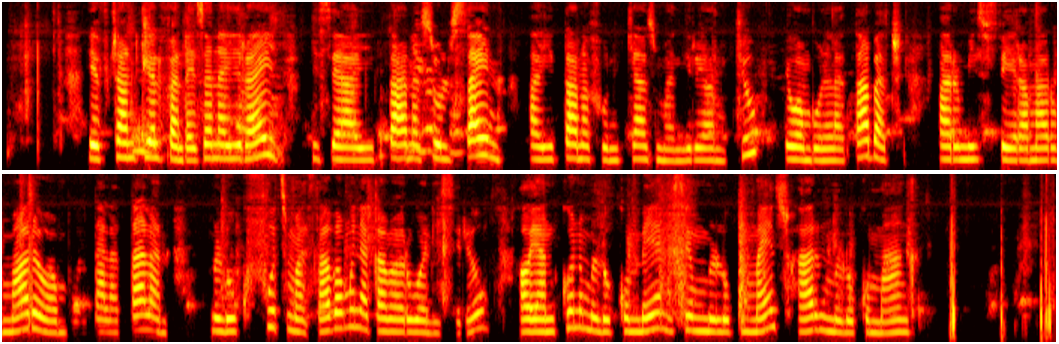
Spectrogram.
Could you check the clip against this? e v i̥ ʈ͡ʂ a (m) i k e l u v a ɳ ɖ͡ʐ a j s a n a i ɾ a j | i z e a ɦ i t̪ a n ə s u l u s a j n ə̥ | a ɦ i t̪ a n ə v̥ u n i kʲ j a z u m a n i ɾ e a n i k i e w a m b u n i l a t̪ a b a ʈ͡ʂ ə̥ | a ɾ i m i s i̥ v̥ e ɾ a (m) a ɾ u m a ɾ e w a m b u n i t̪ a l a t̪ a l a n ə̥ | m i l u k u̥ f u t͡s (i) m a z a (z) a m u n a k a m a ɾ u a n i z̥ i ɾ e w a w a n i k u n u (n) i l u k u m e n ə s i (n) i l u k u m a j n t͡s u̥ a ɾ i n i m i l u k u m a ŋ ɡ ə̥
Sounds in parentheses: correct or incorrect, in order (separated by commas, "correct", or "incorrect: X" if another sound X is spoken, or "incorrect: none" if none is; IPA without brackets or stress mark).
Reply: incorrect: n, correct, correct, incorrect: v, incorrect: m, incorrect: m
